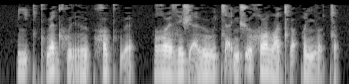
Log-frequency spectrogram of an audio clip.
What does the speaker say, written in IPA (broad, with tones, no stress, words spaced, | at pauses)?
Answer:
ʎə̰˩ckʷʼæ˩˧˩d xʷɪ˩rðə̰˧˩˧kʷxɔ˧˩kʷʰə̰˧˩˧ | ʁʷəː˩zɪ˧˩ ʒæ̰˩ðuː˧˩˧ cæ̰˧˩˧ɲʃṵ˥ χʷə˞˩˧˩ðˤæ˩cʰṵ˧˩˧ qʷɪ˩ɲðɔ̰˩c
